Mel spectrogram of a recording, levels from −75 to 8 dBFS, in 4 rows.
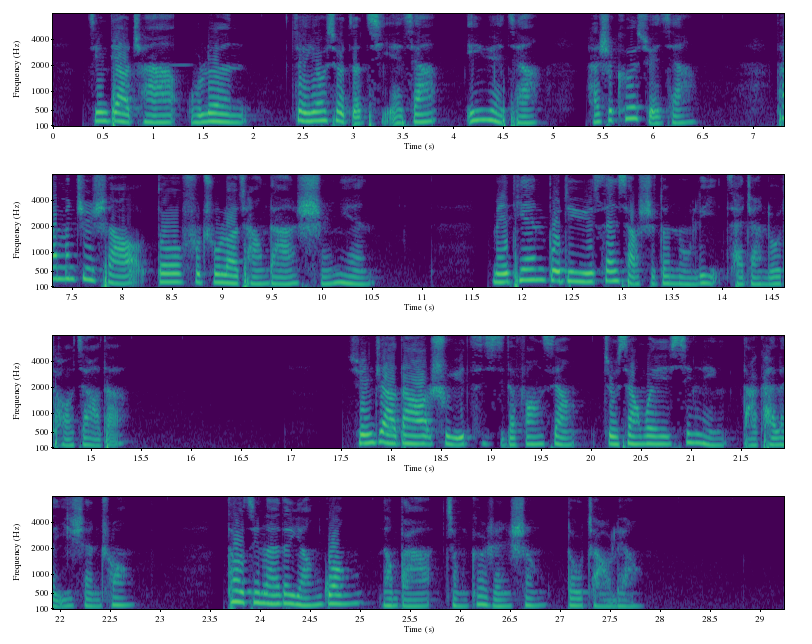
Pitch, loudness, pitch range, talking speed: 195 Hz, -22 LUFS, 175-220 Hz, 175 characters per minute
